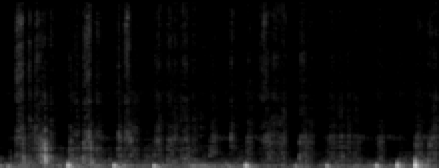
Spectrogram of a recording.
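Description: Marker pen writing on a whiteboard: faint, irregular short strokes and taps as letters are written.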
